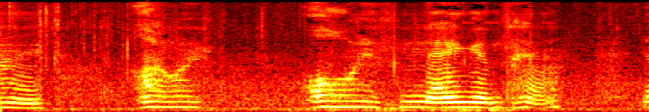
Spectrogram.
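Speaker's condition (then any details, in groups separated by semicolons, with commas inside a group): Traumatic brain injury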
